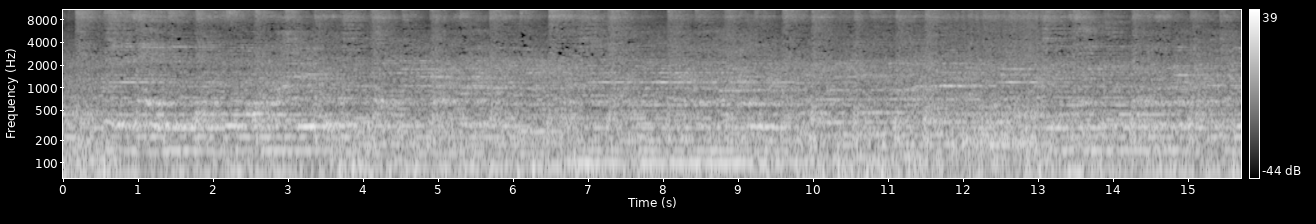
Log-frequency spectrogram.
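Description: A live rock band playing loud, heavy music with drums and guitar and singing over them, keeping a fast, steady beat.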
